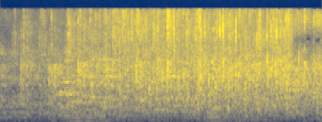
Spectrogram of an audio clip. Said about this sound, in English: I have no idea why they're clapping here. This is kind of weird.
